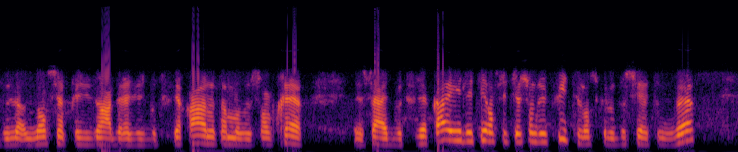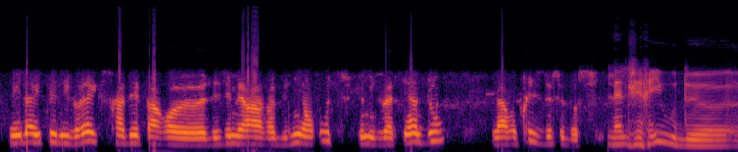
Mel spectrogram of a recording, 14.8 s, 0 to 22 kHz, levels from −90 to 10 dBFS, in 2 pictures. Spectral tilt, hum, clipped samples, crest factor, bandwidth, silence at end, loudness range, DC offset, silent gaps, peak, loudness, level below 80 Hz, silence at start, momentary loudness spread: -6.5 dB/octave; none; under 0.1%; 16 dB; 10.5 kHz; 0 s; 4 LU; under 0.1%; none; -10 dBFS; -24 LUFS; -72 dBFS; 0.05 s; 10 LU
